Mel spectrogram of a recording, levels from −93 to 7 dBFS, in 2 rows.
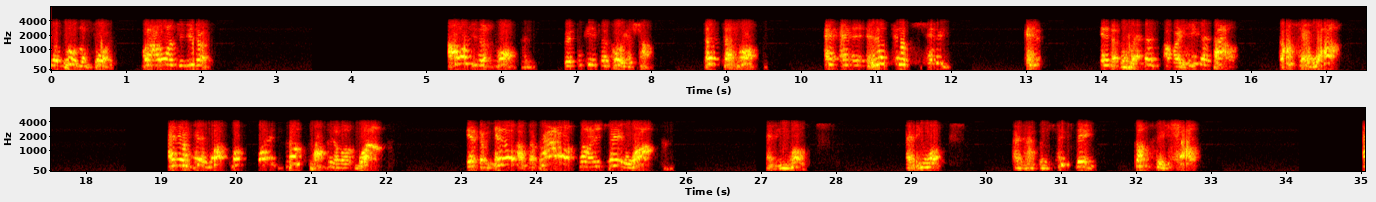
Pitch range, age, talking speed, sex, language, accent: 230-310 Hz, 50-69, 115 wpm, male, English, American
